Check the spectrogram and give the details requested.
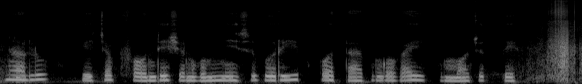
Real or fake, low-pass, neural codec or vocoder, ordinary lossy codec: real; none; none; none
